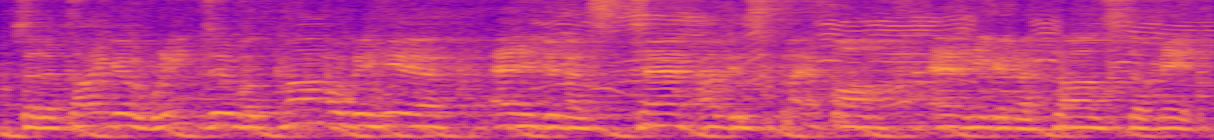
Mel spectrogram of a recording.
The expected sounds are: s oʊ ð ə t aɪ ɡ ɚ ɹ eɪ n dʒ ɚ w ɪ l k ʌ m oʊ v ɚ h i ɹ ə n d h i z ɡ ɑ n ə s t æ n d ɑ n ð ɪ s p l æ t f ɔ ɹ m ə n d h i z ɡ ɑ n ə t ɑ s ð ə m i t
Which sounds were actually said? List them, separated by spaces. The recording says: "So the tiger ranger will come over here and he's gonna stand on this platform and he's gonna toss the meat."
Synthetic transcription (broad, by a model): s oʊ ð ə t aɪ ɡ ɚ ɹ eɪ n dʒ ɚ w ɪ l k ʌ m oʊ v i h i ɹ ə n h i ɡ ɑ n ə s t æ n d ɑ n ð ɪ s p l æ t f ɔ ɹ m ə n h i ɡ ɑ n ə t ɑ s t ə m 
